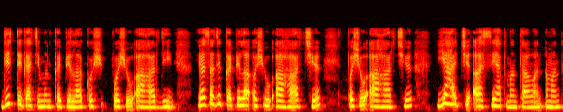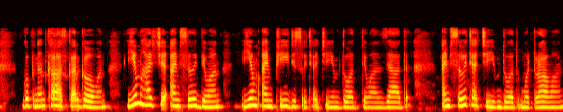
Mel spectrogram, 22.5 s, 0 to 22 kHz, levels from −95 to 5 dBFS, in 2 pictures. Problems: none marked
